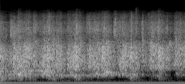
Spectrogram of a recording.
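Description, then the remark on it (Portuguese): An audience breaks into a sustained round of applause for the Lord, dense overlapping claps forming a steady, fairly loud wash of noise with no voices standing out. “Mais uma salva de palmas ao Senhor.”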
